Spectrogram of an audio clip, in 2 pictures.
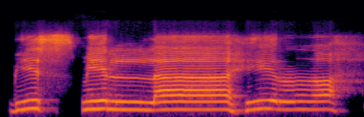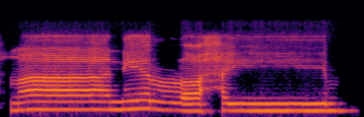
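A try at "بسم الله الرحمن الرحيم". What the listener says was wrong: Nirnya jangan niro, nah dia tipis ya. Jangan nir. Nah kalau nir itu kan ditebalkan, ya itu ayunan aja, jadi ayunan suara kita ya. Tapi bukan berarti kita baca lambat ya.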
